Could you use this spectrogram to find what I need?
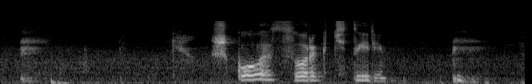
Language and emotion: Russian, neutral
